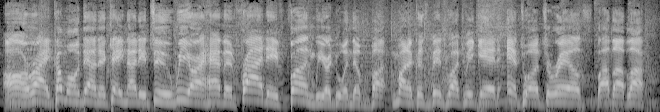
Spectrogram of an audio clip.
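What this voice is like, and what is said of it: Radio DJ announcer voice. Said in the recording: “I bet ... has one ... radio voice ... Yours is in there a little bit. ... You were still trying to be too cool.”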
